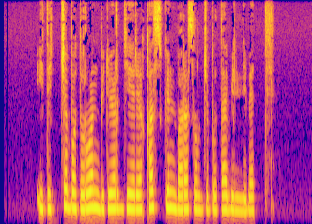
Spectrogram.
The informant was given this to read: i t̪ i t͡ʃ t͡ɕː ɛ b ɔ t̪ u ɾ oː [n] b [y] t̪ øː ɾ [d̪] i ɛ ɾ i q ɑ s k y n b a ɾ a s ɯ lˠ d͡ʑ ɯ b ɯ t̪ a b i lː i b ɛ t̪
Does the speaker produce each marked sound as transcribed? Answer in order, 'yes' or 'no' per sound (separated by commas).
yes, yes, yes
